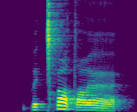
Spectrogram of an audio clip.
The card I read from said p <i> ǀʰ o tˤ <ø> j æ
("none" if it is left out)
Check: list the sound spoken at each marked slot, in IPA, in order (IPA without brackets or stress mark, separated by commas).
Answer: e, ø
